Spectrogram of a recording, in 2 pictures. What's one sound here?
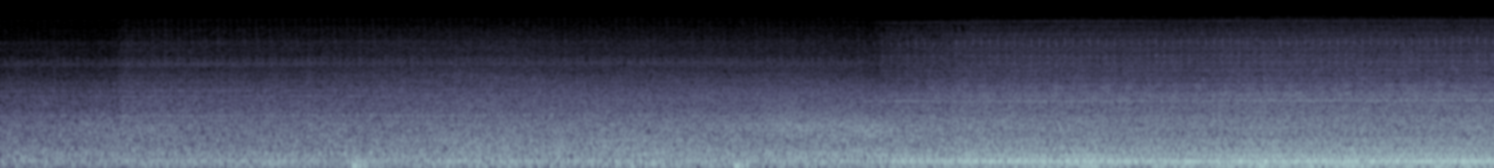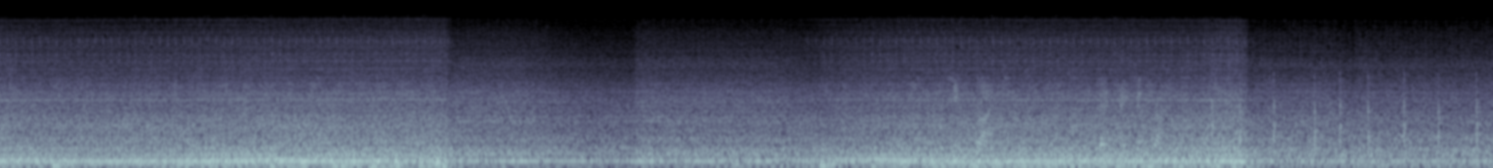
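A diesel truck engine drones from inside the cab while cruising on a highway.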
